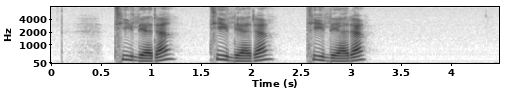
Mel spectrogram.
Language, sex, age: Norwegian, female, 30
